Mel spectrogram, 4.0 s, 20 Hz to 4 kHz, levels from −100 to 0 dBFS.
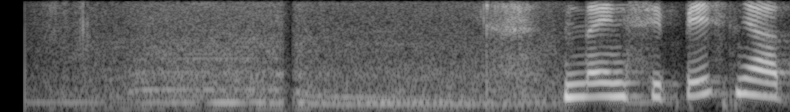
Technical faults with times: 0.00-3.95 clock drift between sender and receiver
1.41-1.48 short stall from a late packet
2.75-3.35 repeated timing corrections

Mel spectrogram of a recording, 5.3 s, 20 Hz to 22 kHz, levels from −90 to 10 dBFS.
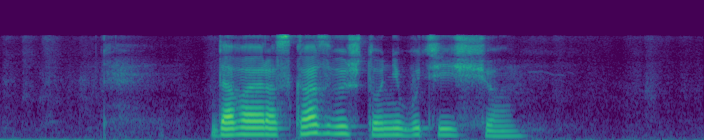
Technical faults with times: none

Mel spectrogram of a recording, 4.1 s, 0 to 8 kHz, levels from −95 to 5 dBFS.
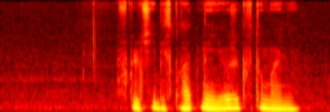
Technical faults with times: none

